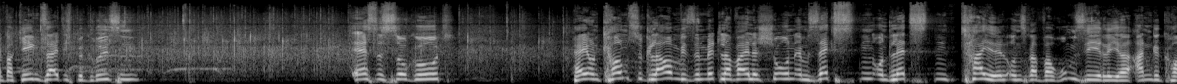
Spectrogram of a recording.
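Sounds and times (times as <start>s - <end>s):
speech: 0.0s - 1.5s, 3.6s - 4.6s, 5.7s - 11.7s
audience applause: 0.0s - 6.0s.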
